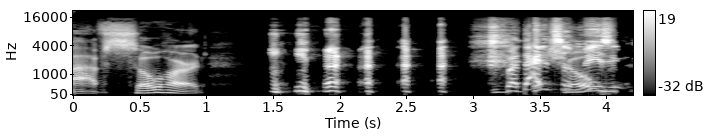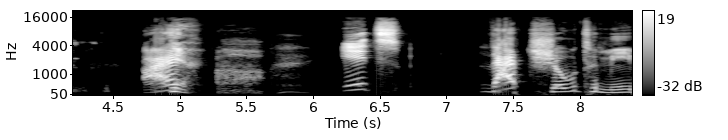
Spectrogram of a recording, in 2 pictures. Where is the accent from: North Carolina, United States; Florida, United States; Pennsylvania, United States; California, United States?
California, United States; Los Angeles; now in Canada; I am American. I am from Los Angeles originally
